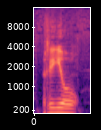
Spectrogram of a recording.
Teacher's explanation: So when I've talked to the people who are also having trouble with that sound, it's almost like you're rolling the R, but for a very short time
